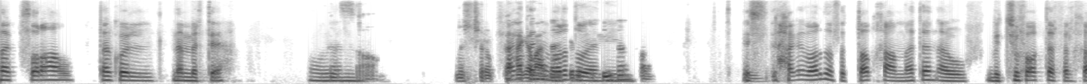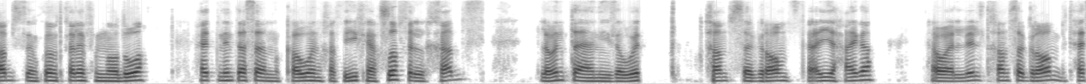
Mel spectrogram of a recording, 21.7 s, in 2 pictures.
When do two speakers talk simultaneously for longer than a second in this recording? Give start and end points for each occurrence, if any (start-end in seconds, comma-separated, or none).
4.9-6.3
